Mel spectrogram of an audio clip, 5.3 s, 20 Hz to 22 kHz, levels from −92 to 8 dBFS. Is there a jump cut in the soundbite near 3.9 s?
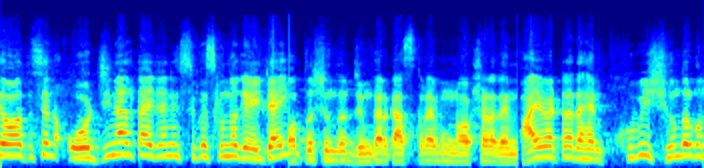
yes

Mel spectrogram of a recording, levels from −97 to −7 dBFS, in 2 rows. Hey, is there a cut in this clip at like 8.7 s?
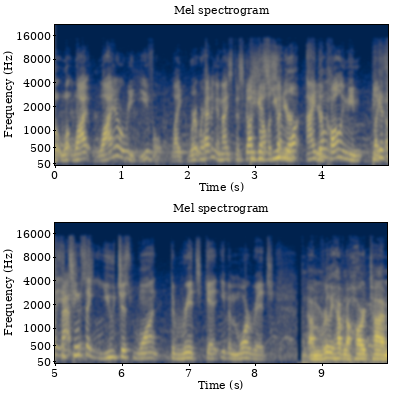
yes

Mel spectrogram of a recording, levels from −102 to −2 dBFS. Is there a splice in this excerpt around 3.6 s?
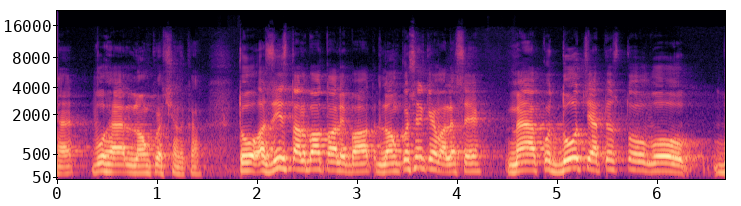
no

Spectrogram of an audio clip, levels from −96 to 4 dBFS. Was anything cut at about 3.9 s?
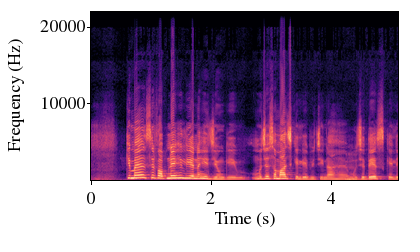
no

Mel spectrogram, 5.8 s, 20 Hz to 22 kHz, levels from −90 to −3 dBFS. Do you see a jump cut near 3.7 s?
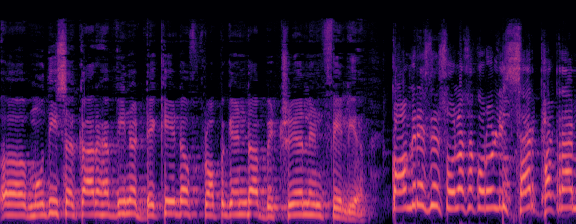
yes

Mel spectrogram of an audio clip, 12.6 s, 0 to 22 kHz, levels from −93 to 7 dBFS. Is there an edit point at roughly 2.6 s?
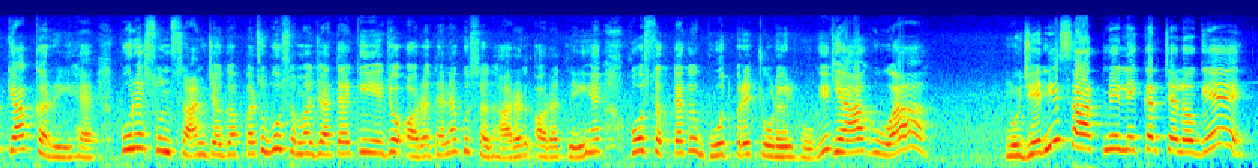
yes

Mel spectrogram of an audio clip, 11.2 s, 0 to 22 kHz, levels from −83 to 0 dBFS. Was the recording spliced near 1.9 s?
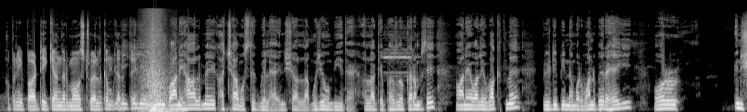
yes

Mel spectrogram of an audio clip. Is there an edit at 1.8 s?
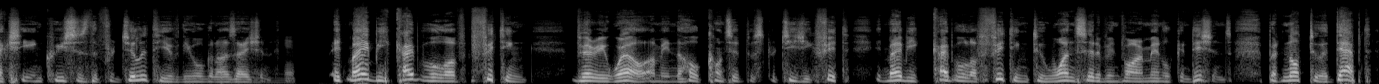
no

